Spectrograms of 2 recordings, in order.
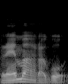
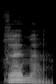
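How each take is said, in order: First: The word starts with a plain r sound. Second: The word starts with a throaty, breathy r. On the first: "그냥 우리는 그냥 우리끼리인데 뭐 그러고서 그냥 레마라고 얘기하는데" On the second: "원래는 이 요 감기식이기 때문에 레마 뭐 이런 식으로 해줘야 됩니다"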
